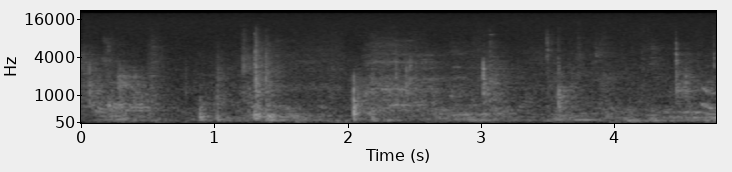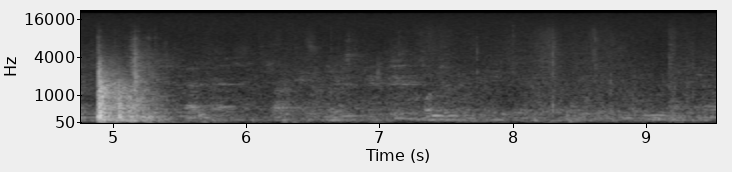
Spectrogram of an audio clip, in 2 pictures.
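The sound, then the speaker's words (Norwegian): During a meeting, a door opens and shuts with a loud thump partway through as the mayor leaves, among scattered clicks and knocks, with faint murmuring voices. “Ja, og hvis nogen undrer sig over borgmesteren rendte ud af døren, så skyldes det, at han er inhabil i det, han har familie, der er jord i området.”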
